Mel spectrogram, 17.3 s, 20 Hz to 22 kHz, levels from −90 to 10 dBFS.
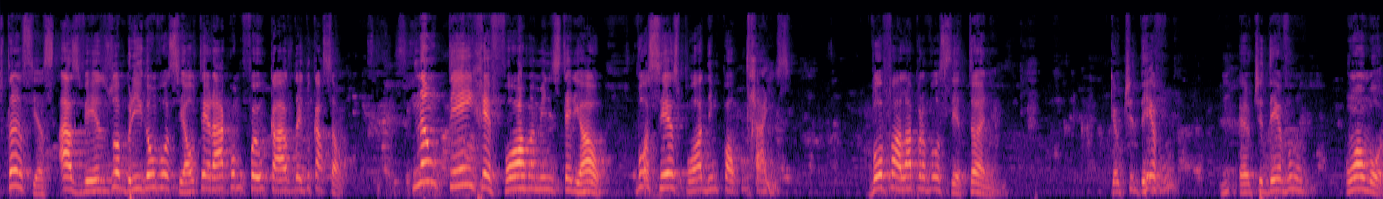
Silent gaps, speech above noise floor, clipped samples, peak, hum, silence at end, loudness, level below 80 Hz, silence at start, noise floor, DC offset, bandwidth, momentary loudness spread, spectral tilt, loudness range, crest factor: none; 32 dB; under 0.1%; -2 dBFS; none; 0 s; -20 LUFS; -54 dBFS; 0.1 s; -52 dBFS; under 0.1%; 16 kHz; 18 LU; -4 dB/octave; 9 LU; 18 dB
